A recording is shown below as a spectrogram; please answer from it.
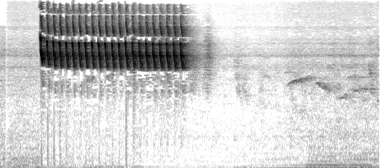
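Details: Cililin song, valued as a sharp, very dense master song for training songbirds: a tight high trill of rapid repeated notes lasting about two seconds, then quiet with faint low rumble.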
